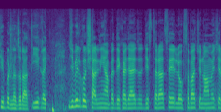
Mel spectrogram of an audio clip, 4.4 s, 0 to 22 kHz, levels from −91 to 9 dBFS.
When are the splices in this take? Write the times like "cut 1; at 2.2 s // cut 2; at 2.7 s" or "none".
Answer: cut 1; at 0.9 s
